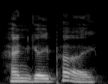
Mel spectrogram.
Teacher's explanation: Hakip pronounced hiipe. Stress on second syllable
